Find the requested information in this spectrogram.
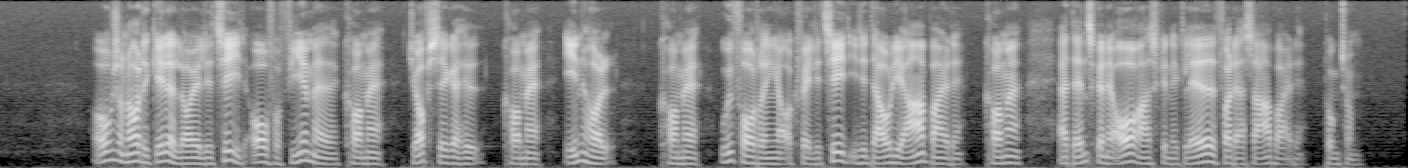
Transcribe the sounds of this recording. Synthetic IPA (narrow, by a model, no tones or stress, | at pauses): ʔɒ̽ʊsɒnɒːɾ̥e̝ɡ̥el̰ɐlɒɪælit͡sʰe̝̰ːd̥ɒʊ̰ɐfɒ̽fiɐmæð̞ˠkʰɒ̽mæ | d̥jɒ̽b̥se̝ɡ̥ɐɦe̝ð̞̰ˠ | kʰɒ̽mæ | ʔe̝nɦɒ̽l̰ | kʰɒ̽mæ | uð̞ˠfɒ̰ːd̥ʁeŋɐɒ̽kʰʋælit͡sʰe̝̰ːdid̥e̝d̥ɑ̈ʊliəɑ̈ːb̥ɑ̈ɪ̰ɾə | kʰɒ̽mæʔæɐd̥ænsɡ̥ɐnəʔɒʊɐʁɑ̈sɡ̥ənəɡ̥lɛːð̞ˠəfɒ̽ɾæɐsɑ̈ːb̥ɑ̈ɪ̰ɾ̥əpʰɔ̽ŋt͡sʰɔ̽m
